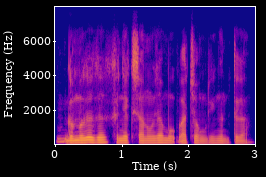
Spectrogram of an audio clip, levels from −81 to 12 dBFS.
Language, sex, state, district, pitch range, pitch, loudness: Wancho, male, Arunachal Pradesh, Longding, 115-130 Hz, 115 Hz, -17 LUFS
